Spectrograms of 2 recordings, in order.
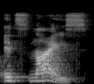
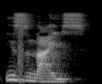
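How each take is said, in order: First: Slow, clear "it's nice" with the t before the s; contracted "it's". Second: "is nice" begun straight on the vowel, no t sound; learner's missing "it". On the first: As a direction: model "it's nice", joining "it is" into "it's". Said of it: "vira it's". ("it's nice" devagar, com o t de "it's") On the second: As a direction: slowly show the learner error "is nice", dropping "it". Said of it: "A pessoa simplesmente esquece do it". ("is nice" devagar, sem o "it") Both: Shown as a demonstration.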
